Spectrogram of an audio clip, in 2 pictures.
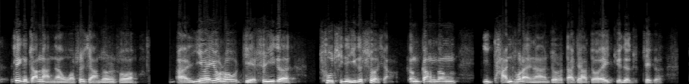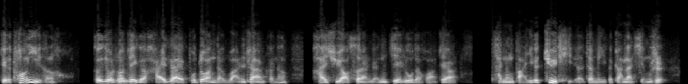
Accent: China; 因为我们小时候在中国大陆有一首歌

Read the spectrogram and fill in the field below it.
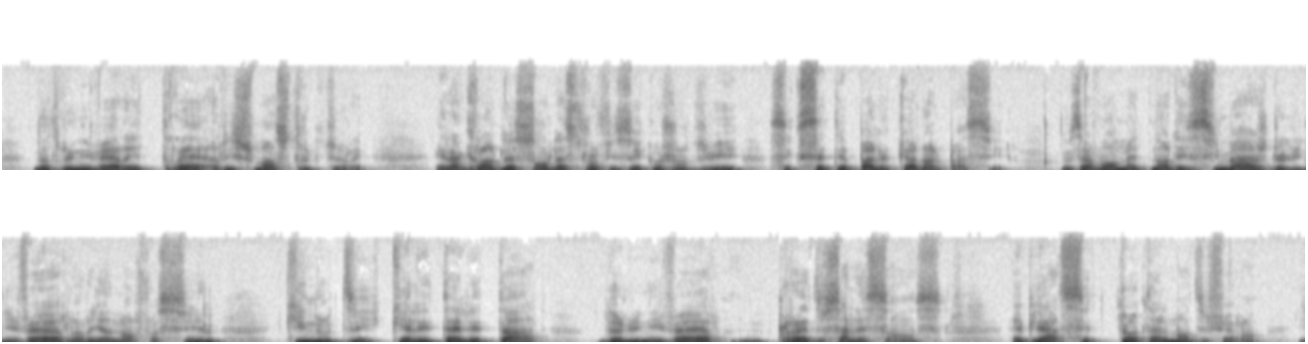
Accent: Quebec, Canada; quand j'étais enfant, j'étais au Québec et j'étais un bon catholique, croyant

